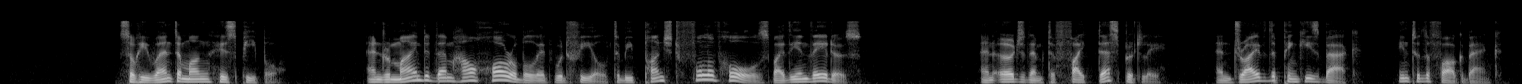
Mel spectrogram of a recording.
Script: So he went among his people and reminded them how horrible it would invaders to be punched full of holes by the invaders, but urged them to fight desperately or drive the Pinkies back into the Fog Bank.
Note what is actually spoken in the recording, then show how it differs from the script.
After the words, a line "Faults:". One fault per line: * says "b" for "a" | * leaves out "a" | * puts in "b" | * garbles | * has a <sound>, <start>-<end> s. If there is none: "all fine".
So he went among his people and reminded them how horrible it would feel to be punched full of holes by the invaders, and urged them to fight desperately and drive the Pinkies back into the Fog Bank.
Faults:
* says "feel" for "invaders"
* says "and" for "but"
* says "and" for "or"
